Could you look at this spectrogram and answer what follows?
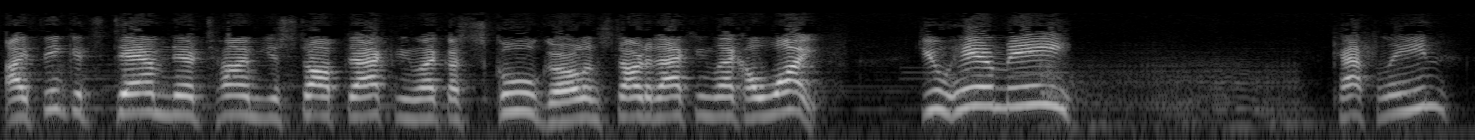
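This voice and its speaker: An exasperated, high-pitched husband. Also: male voice, normal speed, soft background music. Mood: exasperated, angry. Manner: blunt, swearing, argumentative. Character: exasperated, short-tempered husband, worried about his obsessed wife. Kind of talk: dramatic radio horror play acting. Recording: dull lo-fi radio recording.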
